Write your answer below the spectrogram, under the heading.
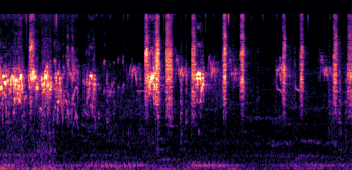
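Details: Budgerigars, described as happy and talking, give separate bursts of high scratchy chirps, first in a quick cluster, then in spaced single notes.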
